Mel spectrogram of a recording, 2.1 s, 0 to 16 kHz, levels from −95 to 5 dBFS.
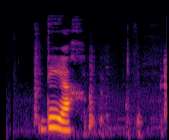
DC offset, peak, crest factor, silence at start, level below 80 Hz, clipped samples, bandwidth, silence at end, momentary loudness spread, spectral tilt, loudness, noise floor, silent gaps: under 0.1%; -8 dBFS; 20 dB; 0.45 s; -74 dBFS; under 0.1%; 9.6 kHz; 0 s; 24 LU; -7.5 dB/octave; -22 LUFS; -54 dBFS; none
